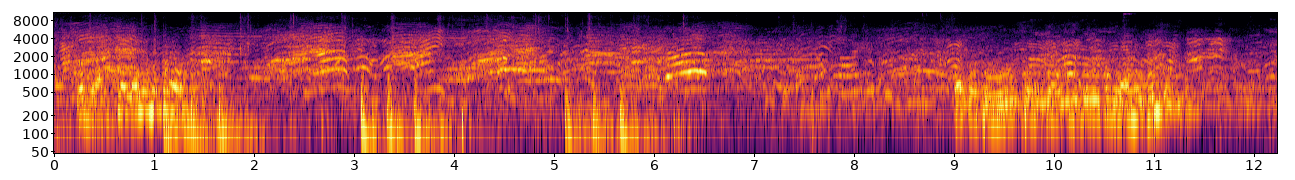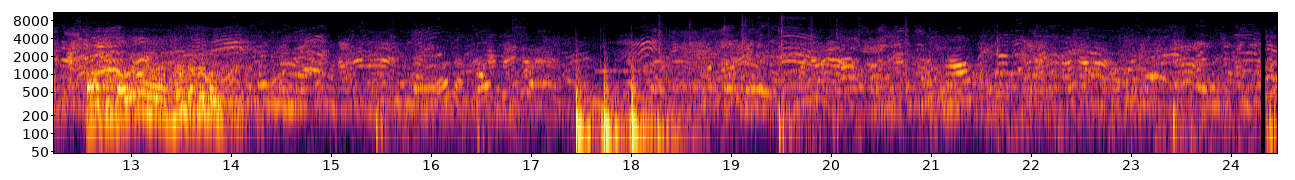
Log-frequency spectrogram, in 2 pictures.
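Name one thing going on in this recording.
A crowd of children and adults chatters and shouts outdoors.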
